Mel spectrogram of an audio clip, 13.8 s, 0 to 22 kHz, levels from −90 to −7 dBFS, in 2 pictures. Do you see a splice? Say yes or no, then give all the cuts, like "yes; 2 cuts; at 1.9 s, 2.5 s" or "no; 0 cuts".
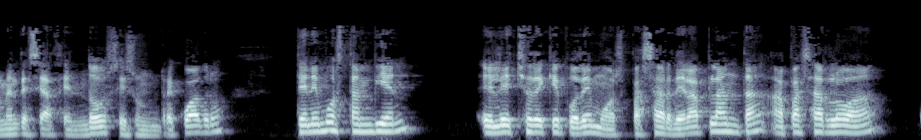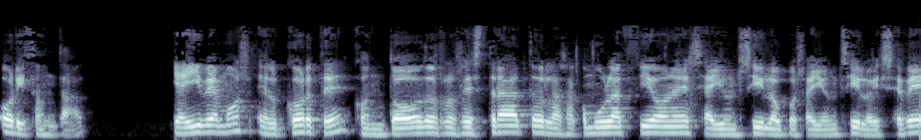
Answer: no; 0 cuts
